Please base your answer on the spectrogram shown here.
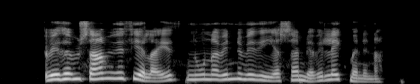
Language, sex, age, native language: Icelandic, female, 40-49, Icelandic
